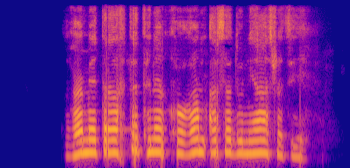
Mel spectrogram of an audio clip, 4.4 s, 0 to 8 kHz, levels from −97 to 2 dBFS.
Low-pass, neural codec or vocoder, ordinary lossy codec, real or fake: 7.2 kHz; codec, 16 kHz, 6 kbps, DAC; MP3, 64 kbps; fake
